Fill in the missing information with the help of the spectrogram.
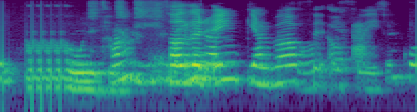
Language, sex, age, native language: Icelandic, male, 18-19, Icelandic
